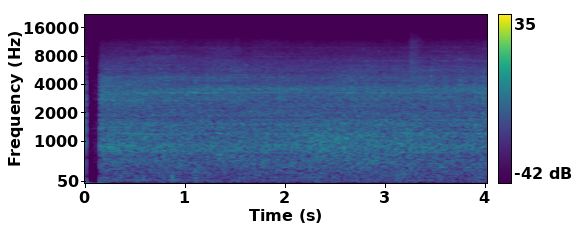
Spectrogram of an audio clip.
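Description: Mercedes-Benz Actros tractor unit's diesel engine running steadily at low speed as the truck pulls slowly away, after a brief cut-out at the very start.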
